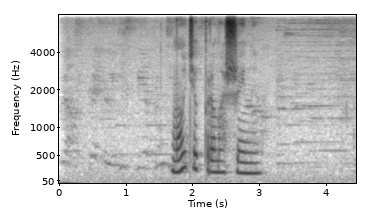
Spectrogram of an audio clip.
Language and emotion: Russian, neutral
